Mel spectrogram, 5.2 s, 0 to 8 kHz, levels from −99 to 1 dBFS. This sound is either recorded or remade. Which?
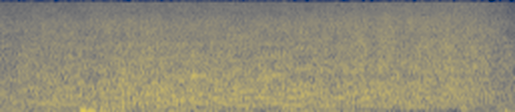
remade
